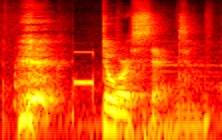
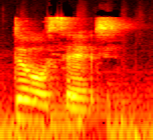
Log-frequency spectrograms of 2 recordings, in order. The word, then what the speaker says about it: Dorset: Dorset. Dorset. Sometimes she pronounces the E like an A, and other times it's like an I. Mm-hmm. But she never pronounces it like an E.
